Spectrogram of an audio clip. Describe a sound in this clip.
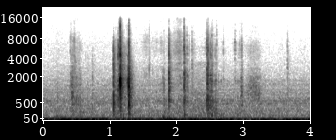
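A plastic case snaps open.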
